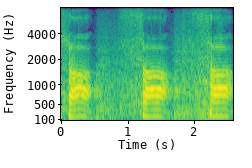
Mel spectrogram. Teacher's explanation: سا اوپر کا دانت کا نوک اور زبان کا نوک کو ملائیں گے تو یہ سا نکلے گا.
